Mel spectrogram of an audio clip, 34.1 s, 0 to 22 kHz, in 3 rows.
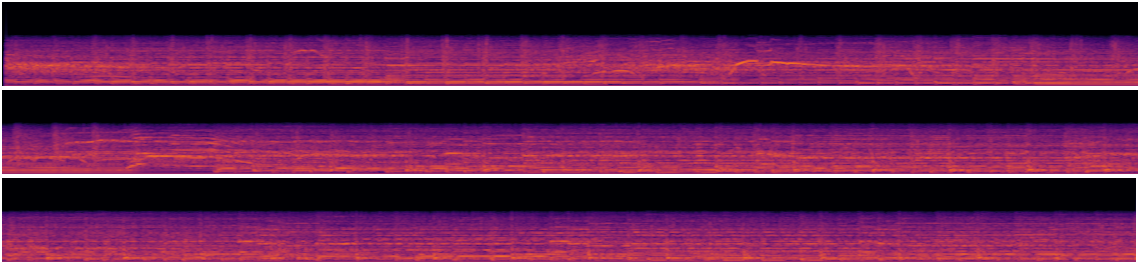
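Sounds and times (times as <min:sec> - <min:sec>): crowd shouts and whoops: 0:00.0 - 0:04.3, 0:05.5 - 0:23.2
live acoustic band playing: 0:00.1 - 0:34.0.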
